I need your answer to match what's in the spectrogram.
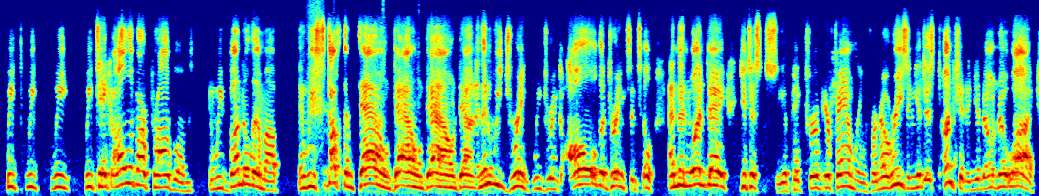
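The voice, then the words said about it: Imitates another person's voice. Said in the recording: “bad Kyle Kinane impersonation ... me trying to do a Kyle Kinane bit”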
